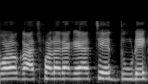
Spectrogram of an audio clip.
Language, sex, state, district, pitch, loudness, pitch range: Bengali, female, West Bengal, Jalpaiguri, 260 Hz, -16 LUFS, 250-265 Hz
